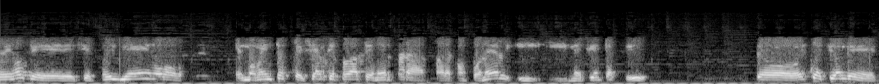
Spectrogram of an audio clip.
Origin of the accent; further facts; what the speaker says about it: Chocó, Colombia; En mi tierra, yo soy una tierra donde la salsa es una prioridad siempre para bailar y para las fiestas.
